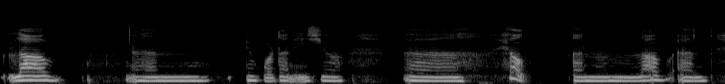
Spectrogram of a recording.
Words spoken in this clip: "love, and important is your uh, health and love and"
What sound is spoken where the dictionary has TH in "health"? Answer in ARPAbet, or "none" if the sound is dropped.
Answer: T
